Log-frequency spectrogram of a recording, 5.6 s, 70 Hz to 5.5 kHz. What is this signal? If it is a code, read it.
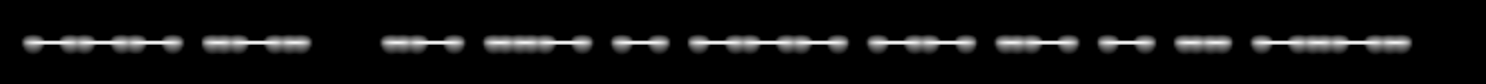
Morse code, heard as a keyed tone, about 25 wpm, 600 Hz. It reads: OR AUTOMATIC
